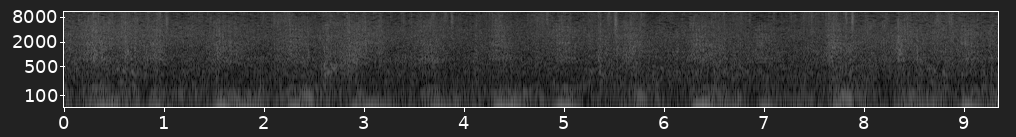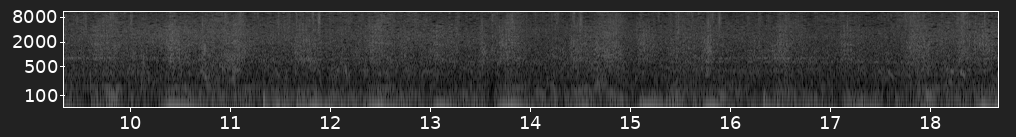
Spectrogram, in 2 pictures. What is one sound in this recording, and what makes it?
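Wind rushes steadily past at high speed.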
